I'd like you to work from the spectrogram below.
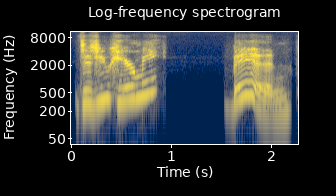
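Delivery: loud, high-pitched demand; calling after him. Acted. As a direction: call after someone walking away. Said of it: "still talking to him".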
